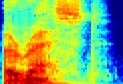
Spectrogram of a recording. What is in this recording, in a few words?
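"arrest", British English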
